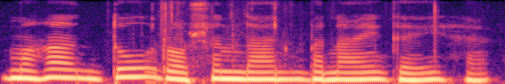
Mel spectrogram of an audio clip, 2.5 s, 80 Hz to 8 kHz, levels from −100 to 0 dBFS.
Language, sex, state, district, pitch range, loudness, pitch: Hindi, female, Uttar Pradesh, Jyotiba Phule Nagar, 195-230 Hz, -10 LUFS, 205 Hz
